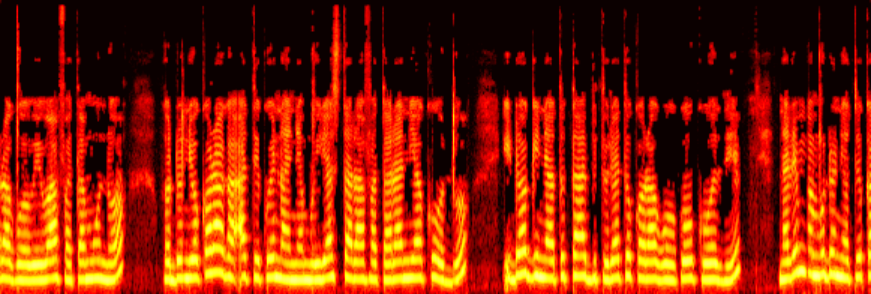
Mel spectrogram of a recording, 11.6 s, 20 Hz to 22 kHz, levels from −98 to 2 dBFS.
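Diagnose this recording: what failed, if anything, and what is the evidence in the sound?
Network side: there's a short concealed packet loss at 6.21 to 6.25 s, where about 20 ms got patched by extending the last sound, leaving a quick smear.

Then a burst of packet loss at 10.71 to 10.79 s: roughly 60 ms was filled with a fading continuation, and the speech resumes with that stretch missing.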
